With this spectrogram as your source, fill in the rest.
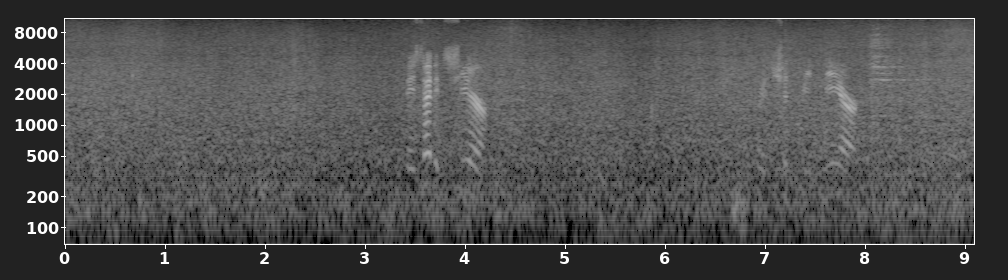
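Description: Waves wash and splash steadily around a ship's hull.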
